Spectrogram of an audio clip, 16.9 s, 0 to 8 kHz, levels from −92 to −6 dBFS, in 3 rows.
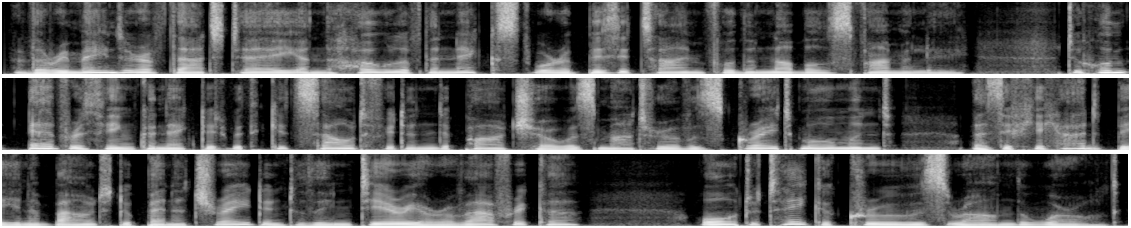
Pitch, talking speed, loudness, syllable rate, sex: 145 Hz, 195 wpm, -17 LUFS, 5.5 syllables/s, male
